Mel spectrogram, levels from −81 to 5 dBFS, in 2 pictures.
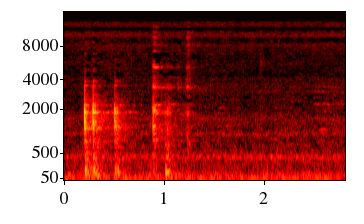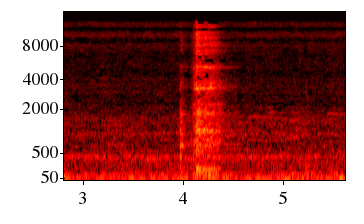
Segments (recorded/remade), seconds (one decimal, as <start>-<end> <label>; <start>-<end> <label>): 0.0-3.1 remade; 3.1-5.6 recorded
